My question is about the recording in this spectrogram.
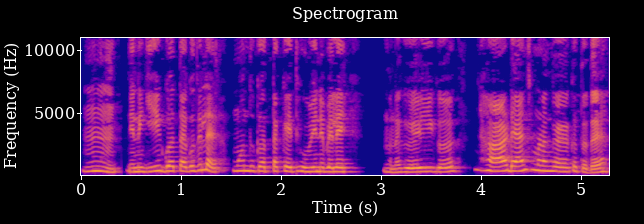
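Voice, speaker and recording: A woman's voice: very high voice, fast, a bit bright. A woman doing a timid village gossip. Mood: fretful. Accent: North Karnataka Kannada. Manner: fretful, repeats worried phrases.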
